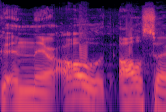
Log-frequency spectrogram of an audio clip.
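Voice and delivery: ordinary talk, nothing marked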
